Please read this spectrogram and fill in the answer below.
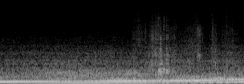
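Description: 2018 Mini Clubman John Cooper Works' turbocharged 2.0-litre four-cylinder, heard from inside the cabin, held at raised revs against the brakes with its pitch creeping slowly upward. The car is being brake-torqued before a launch.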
